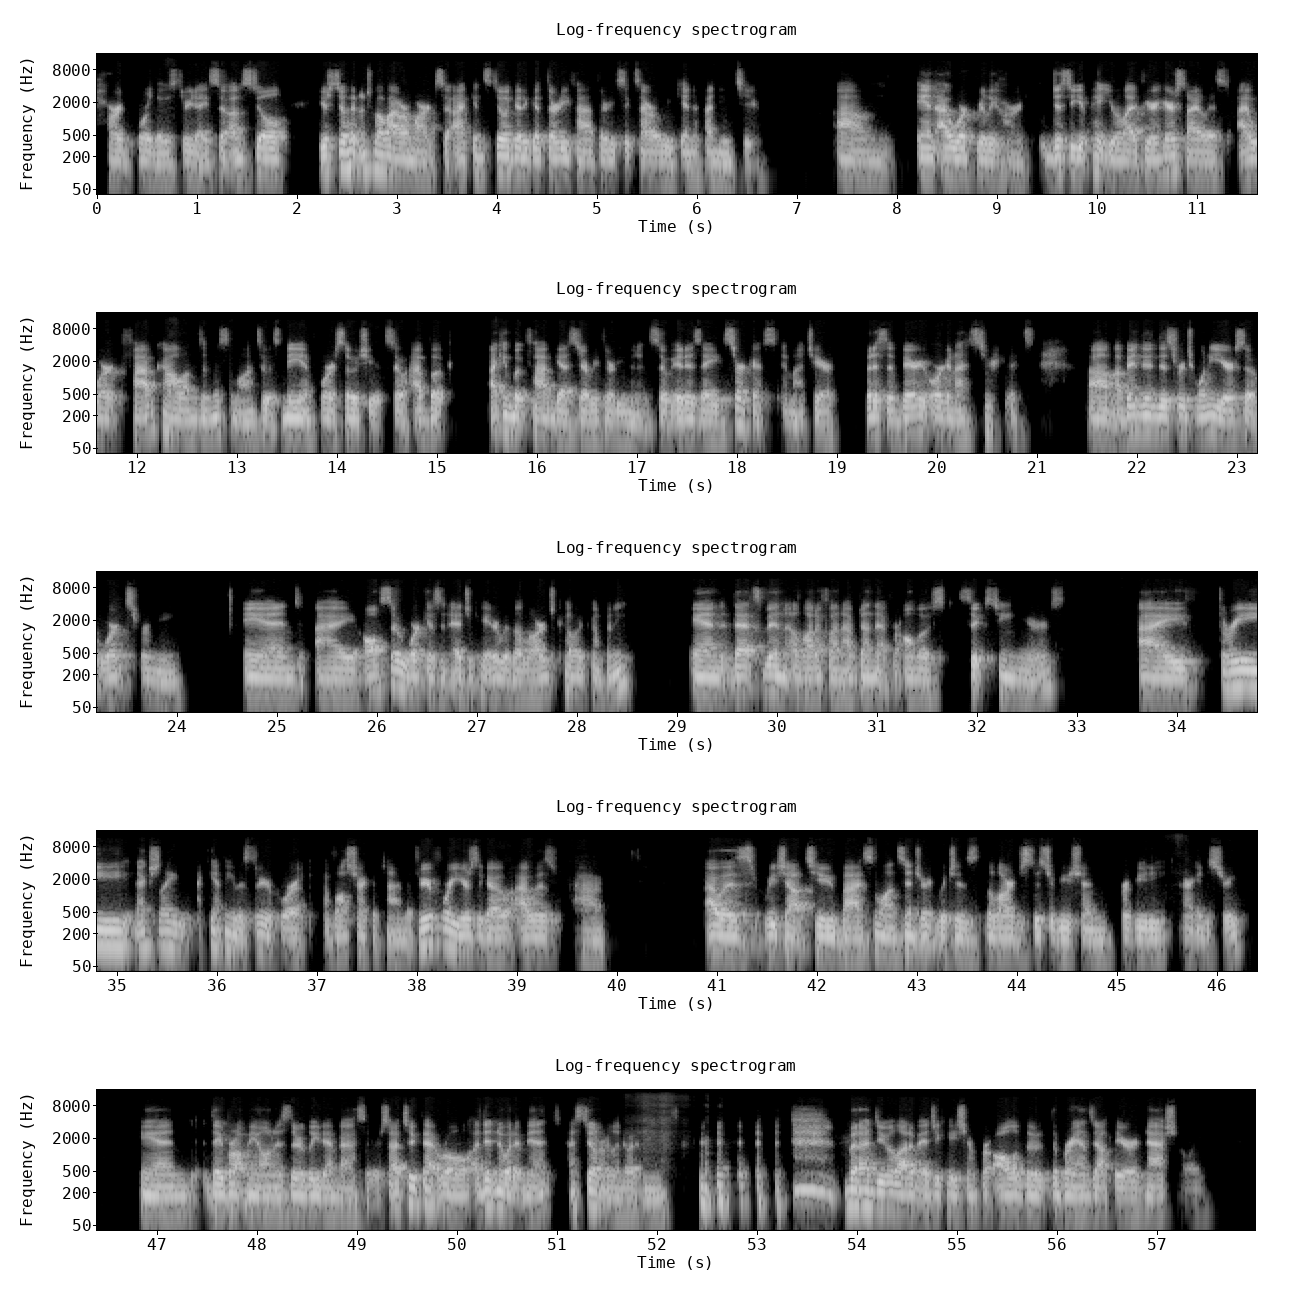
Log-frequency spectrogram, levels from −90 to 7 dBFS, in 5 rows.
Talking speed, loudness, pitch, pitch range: 215 wpm, -19 LUFS, 90 Hz, 80-95 Hz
